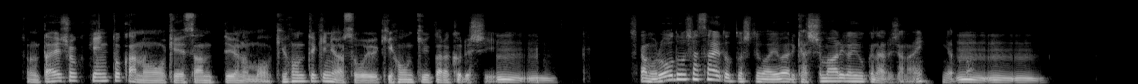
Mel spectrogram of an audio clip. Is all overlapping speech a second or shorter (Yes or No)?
Yes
